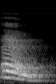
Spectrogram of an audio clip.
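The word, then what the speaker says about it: elles: So, we don't pronounce the S. It is il L.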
